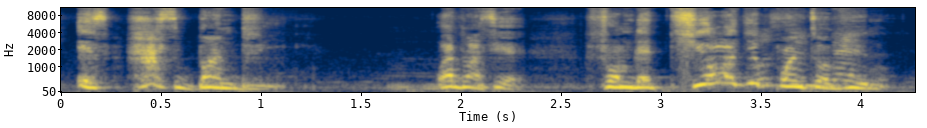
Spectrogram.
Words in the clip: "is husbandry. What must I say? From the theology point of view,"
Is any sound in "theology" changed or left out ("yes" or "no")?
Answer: yes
